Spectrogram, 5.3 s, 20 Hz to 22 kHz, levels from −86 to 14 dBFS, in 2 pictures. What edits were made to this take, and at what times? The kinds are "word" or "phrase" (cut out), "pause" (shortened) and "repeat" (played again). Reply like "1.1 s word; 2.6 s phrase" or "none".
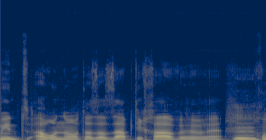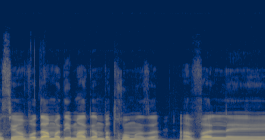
2.2 s pause; 4.3 s pause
